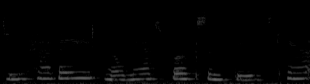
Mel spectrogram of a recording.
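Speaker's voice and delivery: very quiet, hushed whisper. A player speaks in character, asking so no one else can hear; really quiet. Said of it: "I'm saying it like really quietly".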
